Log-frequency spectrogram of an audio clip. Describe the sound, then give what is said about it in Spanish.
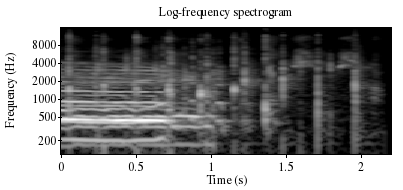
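A sustained, harmonic tone fades out, followed by a short run of sharp, irregular hand claps, a small handful of applause rather than a big crowd, for the Spanish women's national football team winning its first World Cup on 20 August 2023. “aplauso a ellas, más seleccionadas.”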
